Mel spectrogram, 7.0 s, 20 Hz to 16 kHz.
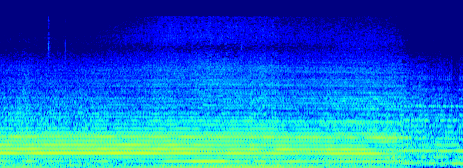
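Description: Subaru BRZ GT300 race car in a racing video game, its engine droning steadily at high revs for several seconds with a constant tonal hum, tapering slightly at the end; no talking.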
